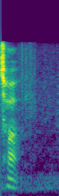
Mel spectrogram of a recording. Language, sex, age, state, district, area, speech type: Nepali, male, 18-30, West Bengal, Darjeeling, rural, read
